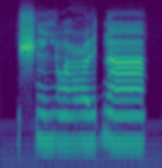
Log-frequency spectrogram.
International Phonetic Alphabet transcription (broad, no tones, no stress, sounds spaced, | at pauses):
ʃ ẽ j ɔ̃ ʕ ʏ ɗ ã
